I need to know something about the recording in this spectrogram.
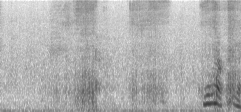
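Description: A woman slurps noodles loudly close by.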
